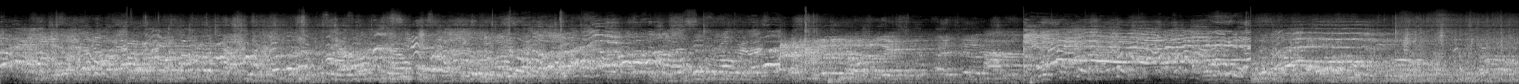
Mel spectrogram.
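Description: A crowd of young people chatters and laughs.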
